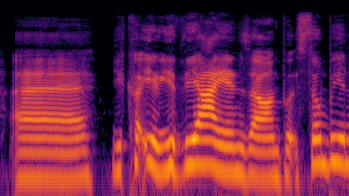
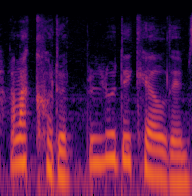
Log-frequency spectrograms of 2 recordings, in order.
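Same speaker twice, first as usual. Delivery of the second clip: ordinary talk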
